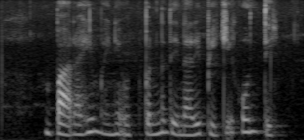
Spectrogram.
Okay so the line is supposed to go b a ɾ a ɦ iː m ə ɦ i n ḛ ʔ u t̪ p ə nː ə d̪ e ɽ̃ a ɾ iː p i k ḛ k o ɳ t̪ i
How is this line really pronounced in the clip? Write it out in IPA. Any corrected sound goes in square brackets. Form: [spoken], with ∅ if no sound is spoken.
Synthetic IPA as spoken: b a ɾ a ɦ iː m ə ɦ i n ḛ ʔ u t̪ p ə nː ə d̪ e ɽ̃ a ɾ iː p i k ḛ k o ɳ t̪ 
